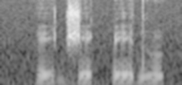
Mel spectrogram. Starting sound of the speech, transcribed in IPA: e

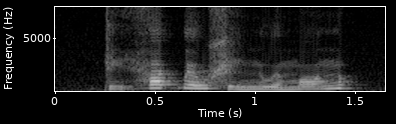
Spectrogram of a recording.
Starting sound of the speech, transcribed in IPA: ʈ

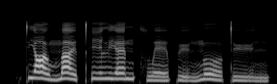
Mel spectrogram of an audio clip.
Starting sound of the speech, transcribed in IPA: t̪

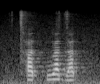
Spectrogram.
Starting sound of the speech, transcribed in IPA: tʰ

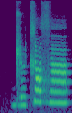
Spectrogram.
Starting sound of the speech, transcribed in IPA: ɖ͡ʐ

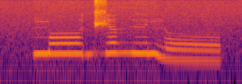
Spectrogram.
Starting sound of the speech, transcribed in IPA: m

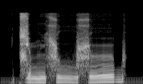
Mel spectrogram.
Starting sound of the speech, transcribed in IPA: t͡ɕ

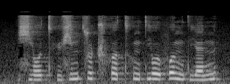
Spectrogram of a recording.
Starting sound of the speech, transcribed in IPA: ɕ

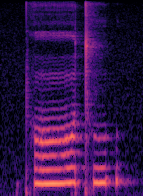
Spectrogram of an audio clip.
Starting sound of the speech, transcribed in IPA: pʰ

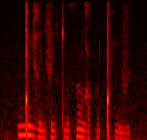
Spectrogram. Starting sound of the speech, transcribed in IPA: ŋ͡ǃ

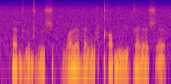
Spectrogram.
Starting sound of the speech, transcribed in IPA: œ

